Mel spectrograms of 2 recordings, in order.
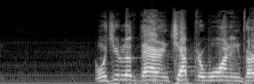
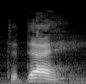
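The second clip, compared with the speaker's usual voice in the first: ordinary talk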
